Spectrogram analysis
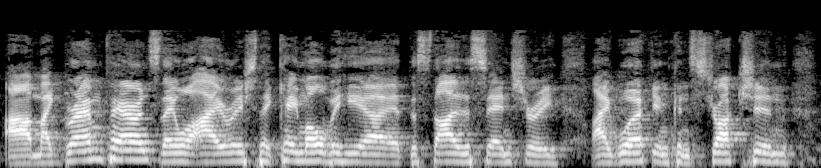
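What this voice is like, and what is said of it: Put-on Boston accent. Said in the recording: “I really need to work on a Boston accent before I just pull it out of a bag and do it”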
